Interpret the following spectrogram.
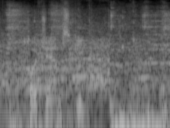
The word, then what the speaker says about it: Podziemski: It's pronounced Podziemski.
